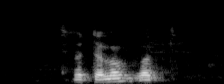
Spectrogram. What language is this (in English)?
Kabyle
